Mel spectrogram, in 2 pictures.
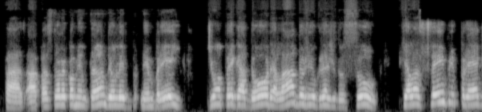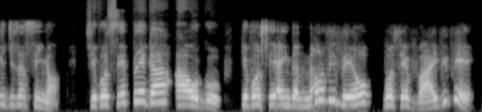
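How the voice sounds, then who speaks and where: A woman pastor with a slightly high voice reflects during a devotional group discussion. She hesitates and repeats words as she gathers her thoughts. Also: expressive, measured pace, darkish tone.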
